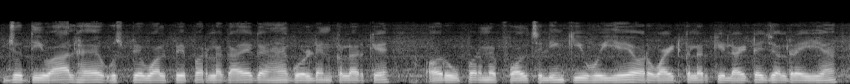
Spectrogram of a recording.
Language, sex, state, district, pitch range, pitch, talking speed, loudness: Hindi, male, Jharkhand, Garhwa, 100-105 Hz, 100 Hz, 195 wpm, -14 LUFS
